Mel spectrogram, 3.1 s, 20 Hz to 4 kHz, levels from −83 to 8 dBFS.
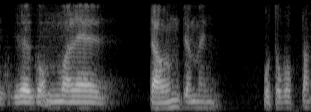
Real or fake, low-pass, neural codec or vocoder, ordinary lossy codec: fake; 3.6 kHz; codec, 16 kHz in and 24 kHz out, 0.4 kbps, LongCat-Audio-Codec, fine tuned four codebook decoder; none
